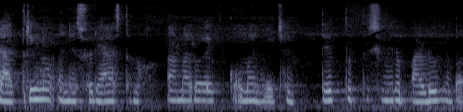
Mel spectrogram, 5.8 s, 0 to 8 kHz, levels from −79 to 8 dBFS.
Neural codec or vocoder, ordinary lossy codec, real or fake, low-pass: none; MP3, 32 kbps; real; 7.2 kHz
